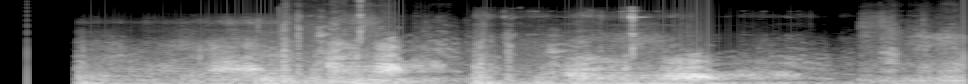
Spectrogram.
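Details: Pit bull and Belgian Malinois clashing at a dog park, heard as deep, harsh growling and snarling in uneven bursts over a noisy background.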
